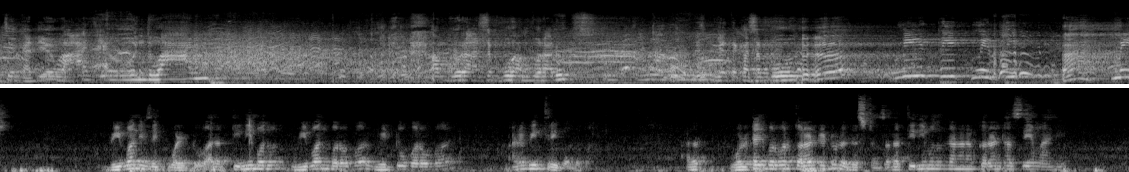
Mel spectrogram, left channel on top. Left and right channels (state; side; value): different; both; correlation 0.00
